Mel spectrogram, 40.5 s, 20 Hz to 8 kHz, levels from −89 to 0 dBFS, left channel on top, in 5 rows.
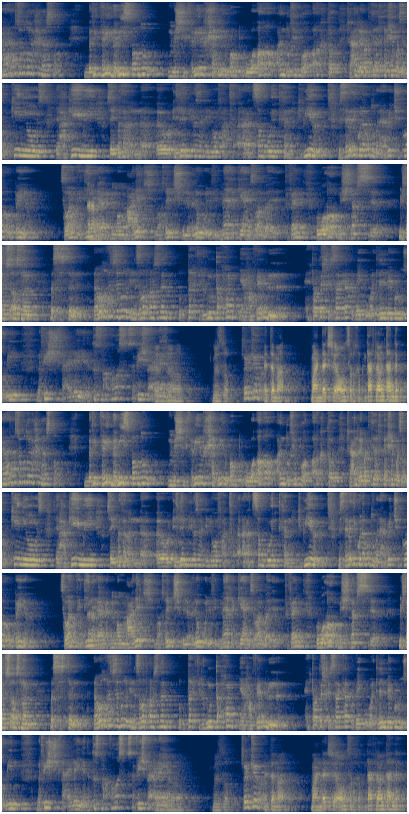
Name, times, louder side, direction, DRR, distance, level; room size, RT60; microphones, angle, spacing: voice 1, 0.0-3.0 3.3-16.8 17.4-23.8 24.1-24.9 25.3-29.9 30.4-35.8 37.2-37.8, right 2 dB, 30° right, 2 dB, 0.9 m, -32 dB
voice 2, 17.9-18.3 35.5-36.0 36.6-37.0 37.6-38.1 38.6-40.4, left 4 dB, 60° left, 11 dB, 0.6 m, -28 dB
9.1 x 5.0 x 5.7 m, 1.1 s
head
